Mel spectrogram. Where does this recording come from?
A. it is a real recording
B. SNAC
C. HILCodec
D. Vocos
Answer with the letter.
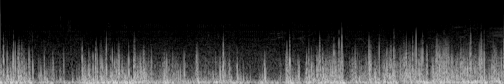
A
